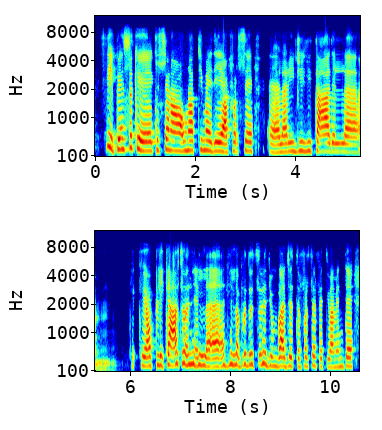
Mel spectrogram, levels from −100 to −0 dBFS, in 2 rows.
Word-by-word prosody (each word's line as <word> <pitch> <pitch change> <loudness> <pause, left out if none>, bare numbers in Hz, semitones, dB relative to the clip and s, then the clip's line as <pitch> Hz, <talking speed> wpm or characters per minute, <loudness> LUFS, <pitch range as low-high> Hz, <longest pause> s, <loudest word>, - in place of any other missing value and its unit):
Sì 305 -5 0
penso 250 +3 0
che, 215 -6 +3
che 235 - -5
siano 220 -2 +3
un'ottima 225 +1 +1
idea 205 -3 +4
forse, 210 +2 -4 0.3
uhm, 180 -2 -1
la 190 - +1
rigidità 200 0 +1
del, 195 -1 -5
mhmm, 190 +10 -3 0.4
che 200 - -21
che 215 -2 -3
ho 200 - +5
applicato 230 +3 +2
nel 230 -2 -1 0.5
nella 245 -2 -1
produzione 245 +2 -4
di 220 - -7
un 210 -1 -9
budget, 205 -1 0
forse 210 +3 -7
effettivamente 195 +1 -4
210 Hz, 140 wpm, -17 LUFS, 200-235 Hz, 0.5 s, ho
